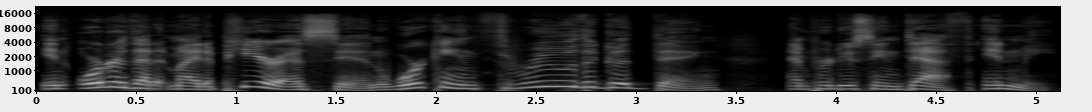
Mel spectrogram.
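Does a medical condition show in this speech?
No.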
